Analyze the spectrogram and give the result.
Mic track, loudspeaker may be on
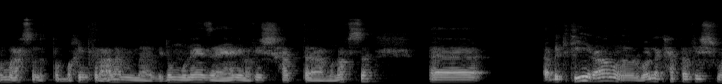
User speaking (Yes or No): No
